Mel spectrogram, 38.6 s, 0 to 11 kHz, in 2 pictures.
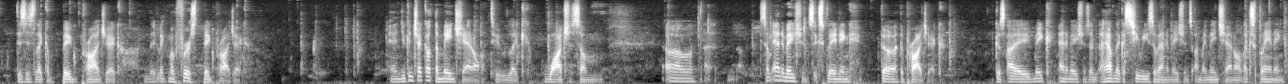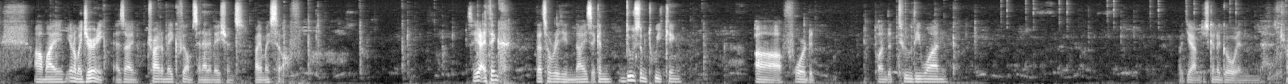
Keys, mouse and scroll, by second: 0.0 g, 0.5 click, 1.0 right click, 1.7 right click, 3.1 g, 3.5 click, 5.1 ctrl+s, 10.4 q, 12.0 q, 13.9 ctrl+Tab, 22.1 ctrl+middle click, 22.6-22.9 shift+middle drag, 23.0 ctrl+middle click, 25.0 shift+middle click, 25.6 ctrl+middle click, 26.3 ctrl+s, 26.6-27.6 shift+middle drag, 27.6 q, 30.2-31.2 middle drag, 31.3 q, 32.2 ctrl+Tab, 33.1 middle click, 33.8 r, 34.3 click, 34.6 right click, 35.1 right click, 35.4 r, 35.9 click, 35.9 right click, 36.0 r, 36.1 r, 36.5 click, 37.1 right click, 37.7 right click, 37.9 r, 38.5 click.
